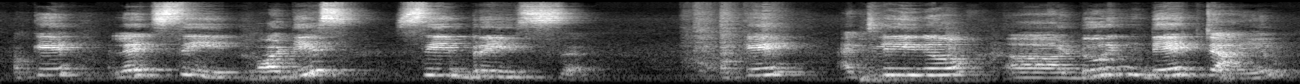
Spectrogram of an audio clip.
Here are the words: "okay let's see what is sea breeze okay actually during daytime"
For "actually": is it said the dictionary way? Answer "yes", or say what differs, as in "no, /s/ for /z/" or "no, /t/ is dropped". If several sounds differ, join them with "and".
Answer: no, /n/ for /l/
